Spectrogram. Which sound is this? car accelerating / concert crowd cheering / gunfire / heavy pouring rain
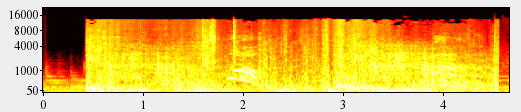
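gunfire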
